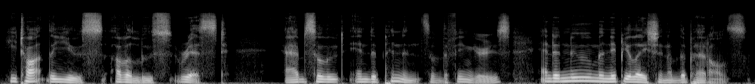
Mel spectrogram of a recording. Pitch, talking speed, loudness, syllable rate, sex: 110 Hz, 160 wpm, -18 LUFS, 5.4 syllables/s, male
